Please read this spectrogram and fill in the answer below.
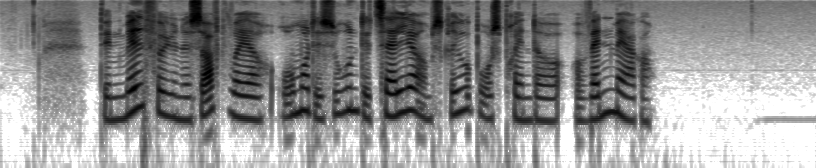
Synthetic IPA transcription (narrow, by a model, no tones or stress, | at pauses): d̥enmeð̞ˠføl̰jənəsɒ̽fd̥weːɐʁɔmɐd̥e̝suːn̩d̥e̝t͡sʰæljɐʔɒ̽msɡ̥ʁiʊb̥o̝ɐspʰʁen̰d̥ɐɒ̽ʋænmæɐɡ̥ɐ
